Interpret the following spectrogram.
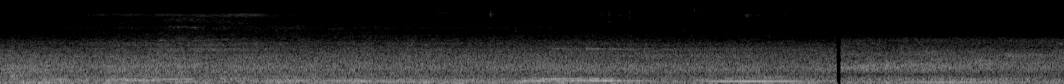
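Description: Steady road traffic noise from passing cars, a continuous rush of tyres with the low hum of engines rising and falling as vehicles go by. The sound cuts out for an instant a little past eight seconds.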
